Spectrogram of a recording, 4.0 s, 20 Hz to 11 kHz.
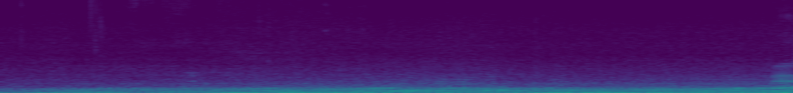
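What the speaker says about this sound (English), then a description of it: "I want to see how this vehicle gets up to speed from the complete stop" A 2025 Volvo XC40 Ultra compact luxury SUV pulls away from a full stop, its engine note rising steadily and loud for the whole stretch with no talking over it.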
